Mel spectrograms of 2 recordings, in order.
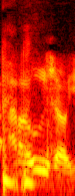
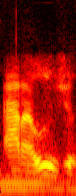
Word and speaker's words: Araújo: No, that was very good. Arujo. You missed the extra A there. A-R-A-U-J-O. – Okay, so it's Arujo. – Arujo, yes.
